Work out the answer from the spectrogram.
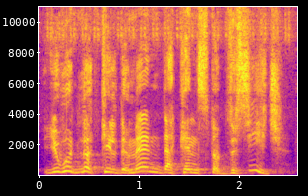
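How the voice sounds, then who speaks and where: An actor playing a treacherous, smooth-talking French nobleman with a theatrical, wheedling manner and a French accent. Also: high voice, sing-song, moderate pace, fairly bright tone, heavily acted. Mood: ingratiating. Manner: theatrical, wheedling, peppers speech with French phrases. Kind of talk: dramatic video game acting. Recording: music underneath the dialogue.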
